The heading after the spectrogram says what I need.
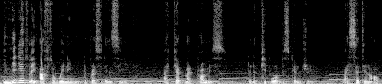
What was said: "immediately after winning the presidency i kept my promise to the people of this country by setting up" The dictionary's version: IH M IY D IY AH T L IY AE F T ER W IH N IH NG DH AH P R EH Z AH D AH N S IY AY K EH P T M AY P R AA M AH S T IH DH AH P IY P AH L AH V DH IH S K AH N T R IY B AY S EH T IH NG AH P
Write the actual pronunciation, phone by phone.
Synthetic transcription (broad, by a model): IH M IY D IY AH T L IY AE F T ER W IH N IH NG DH AH P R EH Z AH D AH N S IY AY K EH P T M AY P R AA M AH S T IH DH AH P IY P AH L AH V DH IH S K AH N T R IY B AY S EH T IH NG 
